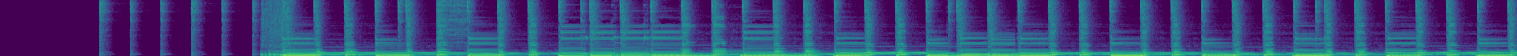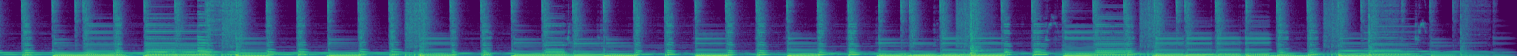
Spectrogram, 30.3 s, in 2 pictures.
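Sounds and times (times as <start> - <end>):
musette waltz: 2.9 - 30.3.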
